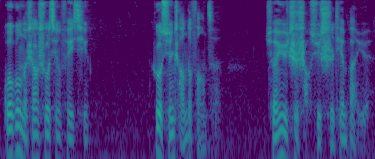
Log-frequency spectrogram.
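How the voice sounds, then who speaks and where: An actor playing a self-assured, courteous physician in a Chinese period drama, speaking formally and with composure. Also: male voice, on the low side, normal speed, natural voice. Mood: composed, assured.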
